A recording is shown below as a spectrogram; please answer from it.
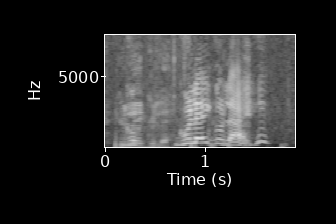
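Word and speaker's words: Güle güle: Gulay gulay. Gulay gulay. It's the U with the dots. Ah, with the U sound.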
